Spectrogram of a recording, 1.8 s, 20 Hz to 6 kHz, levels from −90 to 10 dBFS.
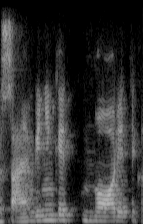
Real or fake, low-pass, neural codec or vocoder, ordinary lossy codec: real; 5.4 kHz; none; Opus, 24 kbps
